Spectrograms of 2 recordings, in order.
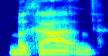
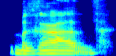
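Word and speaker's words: בגד: But to treat or to deal faithlessly or treacherously is bagad. Bagad. Now that is a mouthful. This is using 2 non-plosives there at the end.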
